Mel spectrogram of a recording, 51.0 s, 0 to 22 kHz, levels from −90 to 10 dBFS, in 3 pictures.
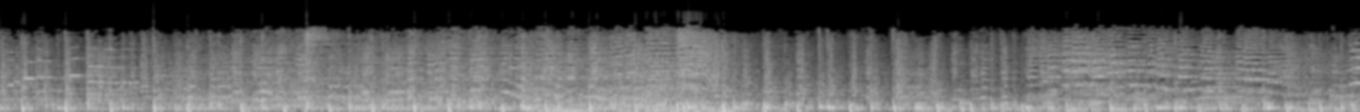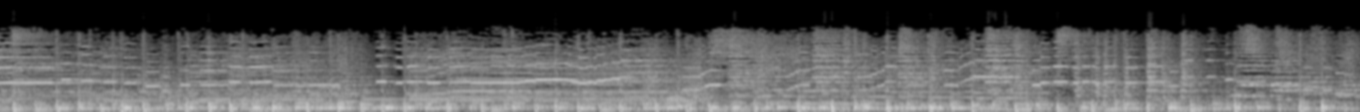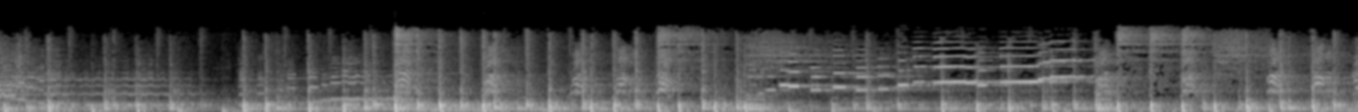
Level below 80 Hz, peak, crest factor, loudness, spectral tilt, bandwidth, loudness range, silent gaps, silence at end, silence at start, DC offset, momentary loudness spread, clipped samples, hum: -26 dBFS; 0 dBFS; 18 dB; -18 LUFS; -5 dB/octave; 9.8 kHz; 8 LU; none; 0 s; 0 s; under 0.1%; 10 LU; under 0.1%; none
